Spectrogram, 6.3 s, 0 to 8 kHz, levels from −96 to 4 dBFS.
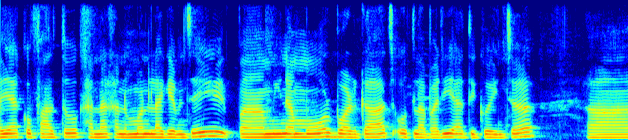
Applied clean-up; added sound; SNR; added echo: none; none; none; none.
